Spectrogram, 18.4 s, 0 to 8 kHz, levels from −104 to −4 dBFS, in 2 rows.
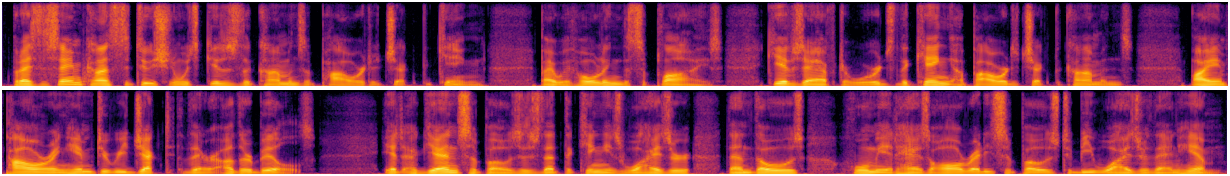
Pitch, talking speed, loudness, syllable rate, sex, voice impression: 110 Hz, 185 wpm, -22 LUFS, 5.5 syllables/s, male, very masculine, very adult-like, very thick, slightly tensed, weak, slightly dark, slightly soft, slightly muffled, fluent, cool, slightly intellectual, refreshing, slightly sincere, slightly calm, slightly mature, friendly, reassuring, unique, slightly elegant, wild, slightly sweet, lively, kind, slightly sharp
